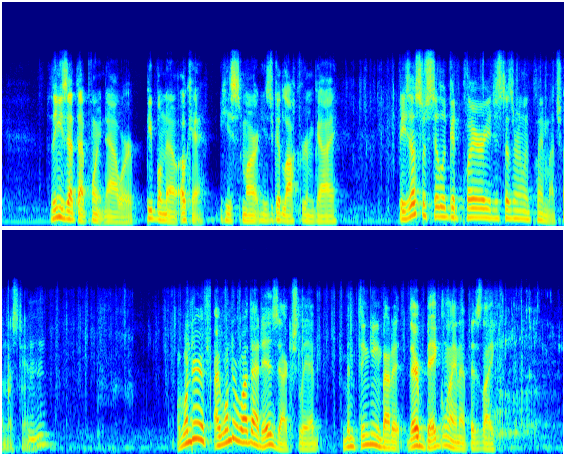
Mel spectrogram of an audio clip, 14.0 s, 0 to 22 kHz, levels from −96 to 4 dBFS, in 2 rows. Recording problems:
garbled, watery; slightly; nothing above 7.5 kHz
household noises; faint; from 4.5 s on; 25 dB below the speech

